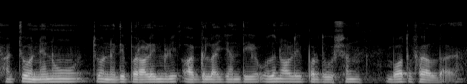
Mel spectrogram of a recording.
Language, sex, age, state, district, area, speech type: Punjabi, male, 30-45, Punjab, Faridkot, urban, spontaneous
